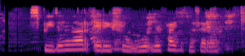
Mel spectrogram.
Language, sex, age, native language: Icelandic, female, 11, Icelandic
